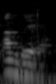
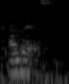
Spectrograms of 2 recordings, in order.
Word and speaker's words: Andreas: You don't say it, Andreas. Oh, how do you say it? Andreas.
